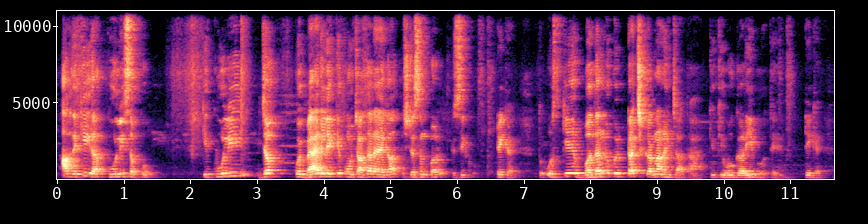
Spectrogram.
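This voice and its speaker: A man teaching an exam-prep lesson, animated, asking questions and answering them himself. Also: a little high. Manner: animated, asks and answers his own questions. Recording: very echoey room.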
